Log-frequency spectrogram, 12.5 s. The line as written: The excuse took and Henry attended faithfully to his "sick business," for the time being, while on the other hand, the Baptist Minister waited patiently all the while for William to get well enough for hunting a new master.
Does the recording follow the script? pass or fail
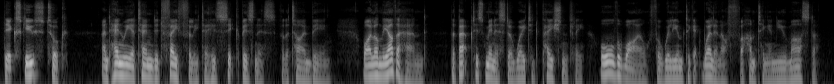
pass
